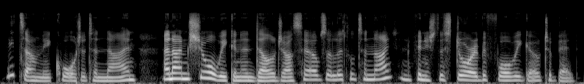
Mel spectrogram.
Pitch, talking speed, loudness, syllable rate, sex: 205 Hz, 255 wpm, -18 LUFS, 6.6 syllables/s, female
